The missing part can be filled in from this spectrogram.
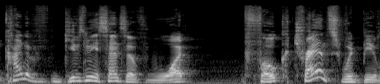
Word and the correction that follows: folktronica: It's pronounced folktronica. – Oh, folktronica. Excuse me.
